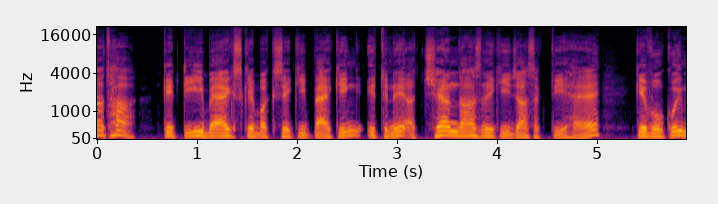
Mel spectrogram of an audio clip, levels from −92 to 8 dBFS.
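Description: No technical faults are audible anywhere in the recording.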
